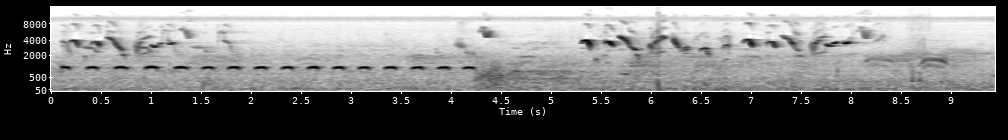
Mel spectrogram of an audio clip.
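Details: One of a visiting pair of Oriental magpie-robins gives bright, jumbled whistled phrases. For the first four seconds a run of evenly spaced low hooting notes plays alongside, then the singing grows denser and more varied.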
